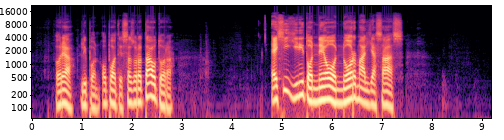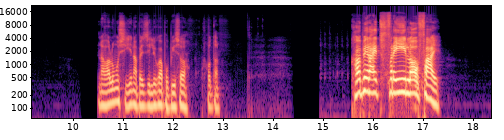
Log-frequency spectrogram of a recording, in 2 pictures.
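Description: A man speaks calmly and close into a microphone, in short bursts with pauses.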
